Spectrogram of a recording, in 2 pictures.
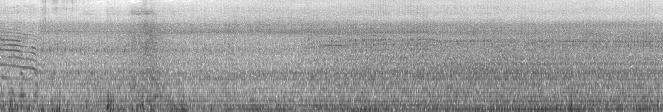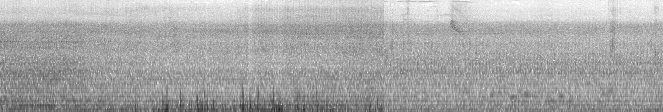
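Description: Roadside noise of a vehicle engine running, with people's voices. A low steady engine tone holds through the first half, and a cluster of sharp knocks comes about two-thirds of the way in.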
